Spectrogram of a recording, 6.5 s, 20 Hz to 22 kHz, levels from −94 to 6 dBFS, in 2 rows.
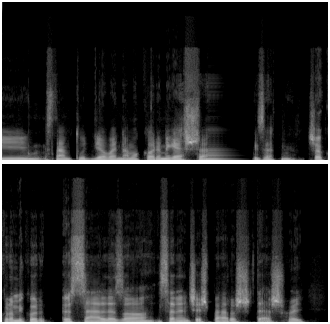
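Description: A speech clip. At 2.07 s the sound turns into a fading buzz, then about 80 ms of silence follows before audio resumes at 2.54 s. This is likely a long network dropout, with roughly 440 ms lost.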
